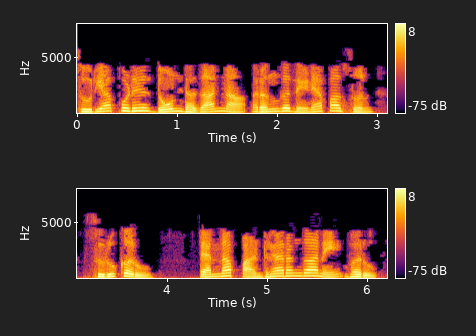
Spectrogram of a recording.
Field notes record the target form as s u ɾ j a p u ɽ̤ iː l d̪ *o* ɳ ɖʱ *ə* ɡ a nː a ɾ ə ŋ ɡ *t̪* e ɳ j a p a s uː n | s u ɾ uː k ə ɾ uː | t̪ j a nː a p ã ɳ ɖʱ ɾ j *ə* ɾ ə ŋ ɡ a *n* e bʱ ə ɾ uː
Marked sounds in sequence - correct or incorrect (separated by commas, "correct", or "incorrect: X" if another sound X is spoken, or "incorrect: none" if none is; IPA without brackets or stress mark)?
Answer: correct, correct, incorrect: d̪, incorrect: a, correct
